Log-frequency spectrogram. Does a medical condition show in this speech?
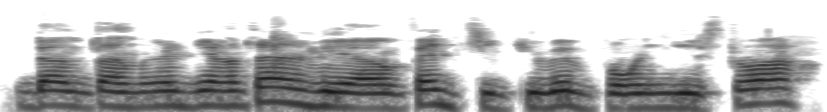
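Yes: dystonia.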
